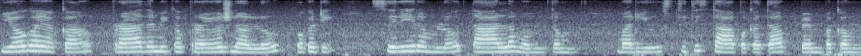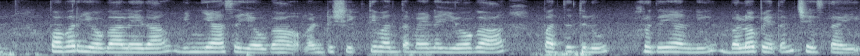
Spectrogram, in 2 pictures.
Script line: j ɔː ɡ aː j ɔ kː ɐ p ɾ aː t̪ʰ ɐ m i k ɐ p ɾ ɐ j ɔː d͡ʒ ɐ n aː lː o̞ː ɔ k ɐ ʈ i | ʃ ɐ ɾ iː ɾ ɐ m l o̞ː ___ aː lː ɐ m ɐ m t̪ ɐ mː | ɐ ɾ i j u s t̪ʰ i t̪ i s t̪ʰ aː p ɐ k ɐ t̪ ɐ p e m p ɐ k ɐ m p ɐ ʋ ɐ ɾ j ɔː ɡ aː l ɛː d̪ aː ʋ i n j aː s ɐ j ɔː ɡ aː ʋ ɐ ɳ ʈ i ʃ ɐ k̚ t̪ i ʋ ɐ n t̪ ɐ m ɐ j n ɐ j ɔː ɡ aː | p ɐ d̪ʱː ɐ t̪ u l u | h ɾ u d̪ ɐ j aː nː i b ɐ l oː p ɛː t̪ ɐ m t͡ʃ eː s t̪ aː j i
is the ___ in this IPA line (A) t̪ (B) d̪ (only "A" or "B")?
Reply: A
